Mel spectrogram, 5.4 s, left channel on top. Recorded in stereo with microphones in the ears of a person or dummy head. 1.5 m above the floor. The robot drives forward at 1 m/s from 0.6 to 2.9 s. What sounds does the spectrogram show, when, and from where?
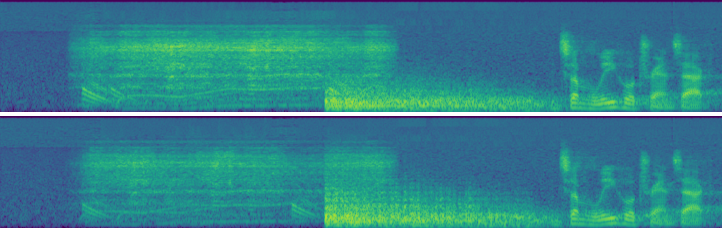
2.4 s an explosion: 70° right (ahead or behind), 3.5 m; by 4.0 s 60° right (ahead or behind), 3.5 m
4.1 s a man speaking: 10° left (ahead or behind), 1.0 m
